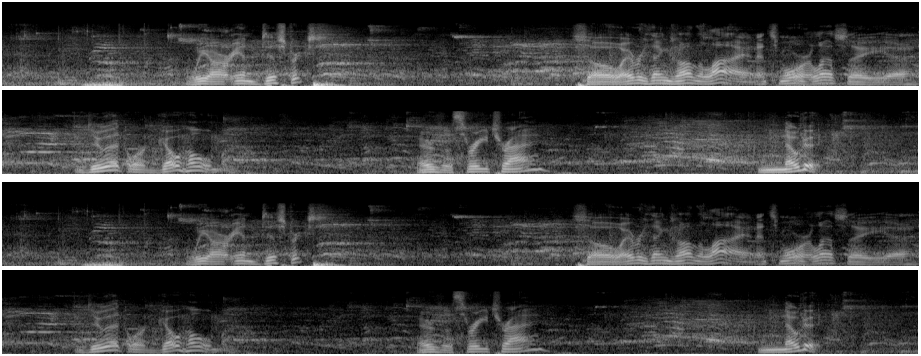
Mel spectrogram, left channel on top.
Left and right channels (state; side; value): quieter; right; 5.8 dB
